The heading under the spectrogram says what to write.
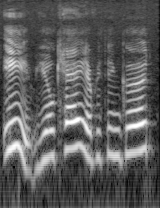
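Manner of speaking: calling through a door. Retold or imitated. Knock on the door and say.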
